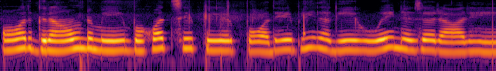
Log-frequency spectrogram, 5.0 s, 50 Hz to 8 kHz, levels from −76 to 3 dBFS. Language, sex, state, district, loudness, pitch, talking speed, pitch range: Hindi, female, Jharkhand, Palamu, -16 LUFS, 225 Hz, 155 wpm, 215-245 Hz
